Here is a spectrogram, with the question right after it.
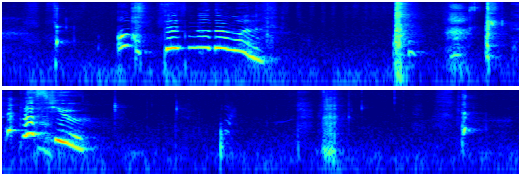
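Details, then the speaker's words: Infant girl with hiccups: brief sharp catches, about five or six in ten seconds, between short fussy whimpers and wails: hiccups. "oh I know they're horrible oh no no hiccups those are rotten okay we're GNA get rid of those hiccups yeah"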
